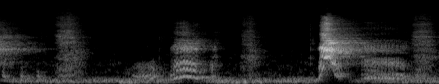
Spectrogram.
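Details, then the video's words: Pomeranian puppy named Charlie, being teased while playing with a ball indoors: one sharp, high bark bursts out near the end after quieter scuffling and soft yelps. "Pomeranian puppy barking"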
